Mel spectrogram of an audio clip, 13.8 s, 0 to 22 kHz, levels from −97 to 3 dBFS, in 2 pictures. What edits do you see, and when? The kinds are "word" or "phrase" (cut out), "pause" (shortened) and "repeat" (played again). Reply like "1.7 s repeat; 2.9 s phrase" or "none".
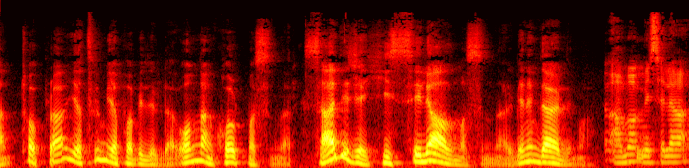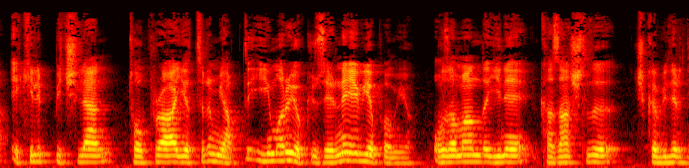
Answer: none

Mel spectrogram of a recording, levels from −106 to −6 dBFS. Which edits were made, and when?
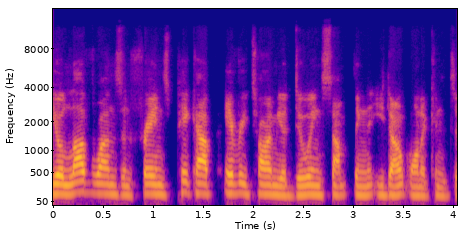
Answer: none

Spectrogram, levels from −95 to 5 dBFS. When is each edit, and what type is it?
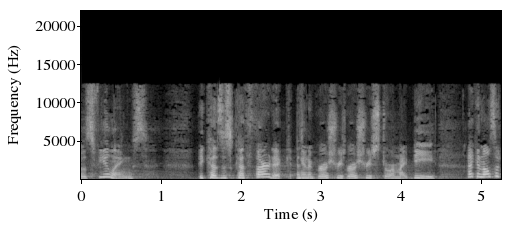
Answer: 2.7 s word; 3.3 s repeat

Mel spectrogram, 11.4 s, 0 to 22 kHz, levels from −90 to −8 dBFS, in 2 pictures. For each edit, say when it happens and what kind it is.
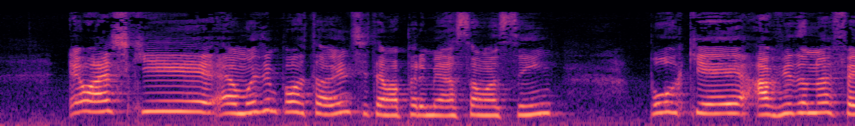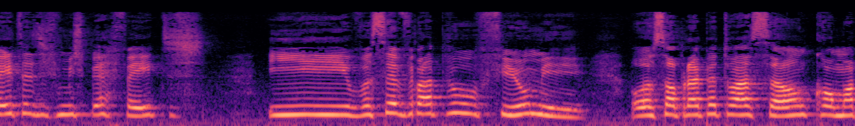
8.4 s phrase

